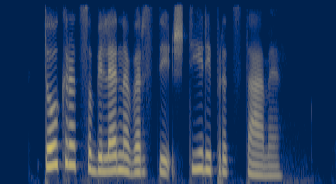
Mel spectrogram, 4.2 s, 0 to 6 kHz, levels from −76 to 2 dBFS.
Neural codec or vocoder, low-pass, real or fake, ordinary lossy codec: codec, 24 kHz, 0.9 kbps, WavTokenizer, large speech release; 5.4 kHz; fake; none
